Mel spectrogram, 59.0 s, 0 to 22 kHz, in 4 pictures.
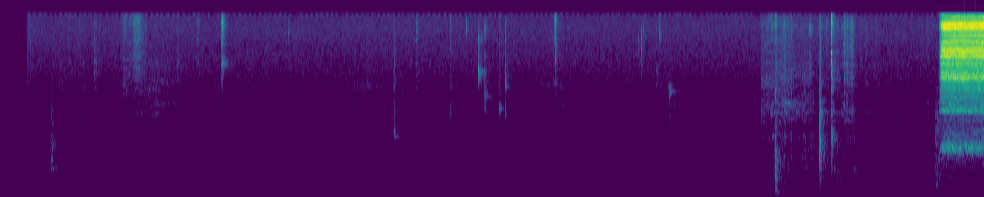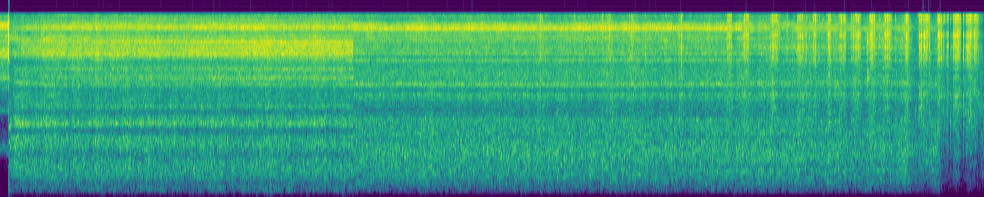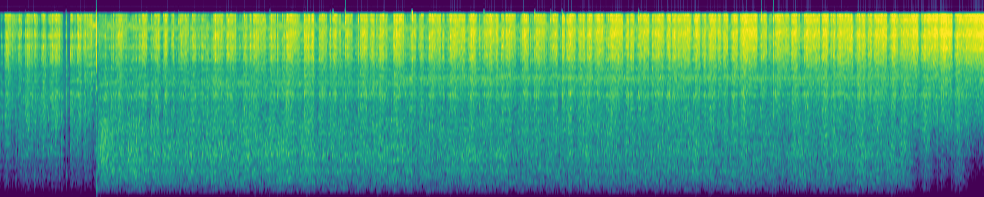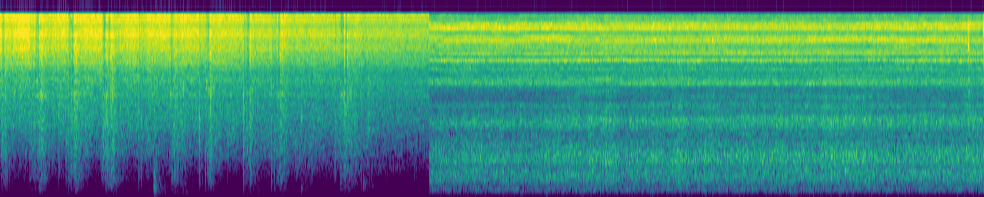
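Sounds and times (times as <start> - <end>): toy steam engine running: 21.1 - 50.0.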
